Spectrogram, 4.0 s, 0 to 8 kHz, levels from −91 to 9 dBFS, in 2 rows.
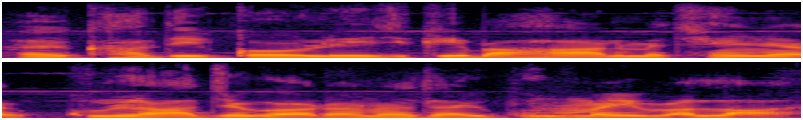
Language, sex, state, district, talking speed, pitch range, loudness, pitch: Maithili, male, Bihar, Madhepura, 210 wpm, 105-115 Hz, -15 LUFS, 110 Hz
